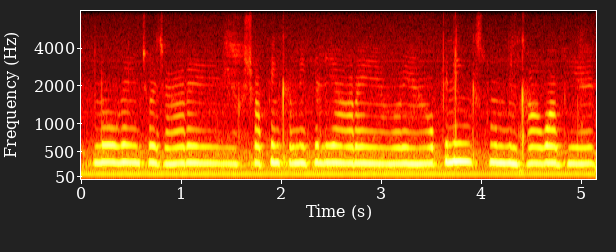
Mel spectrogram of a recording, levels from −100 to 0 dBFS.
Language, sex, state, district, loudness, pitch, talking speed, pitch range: Hindi, female, Odisha, Malkangiri, -14 LUFS, 290 Hz, 220 wpm, 285-300 Hz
